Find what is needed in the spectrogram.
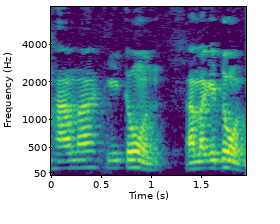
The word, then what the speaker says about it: Harmageddon: Es geht um Harmageddon, ne? Die Betonung auf der letzten Silbe. Wir merken schon, dass hier auf Deutsch, ne, man aufrutscht auf diese Aussprache, Harmageddon oder so, ne?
